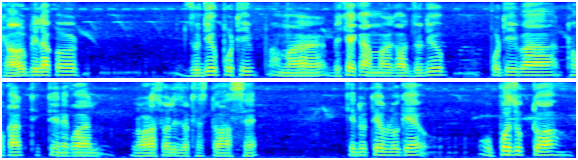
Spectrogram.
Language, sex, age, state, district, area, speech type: Assamese, male, 45-60, Assam, Udalguri, rural, spontaneous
